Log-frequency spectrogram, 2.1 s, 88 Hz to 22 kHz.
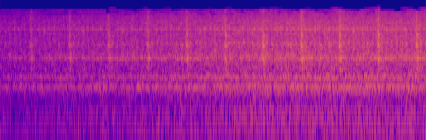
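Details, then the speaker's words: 2008 Chevrolet Tahoe 5.3 V8, 2WD, with active fuel management: sharp, even tick about five times a second at idle from a collapsed lifter; the tick goes away when revved and returns after restart once oil pressure bleeds down. "Unfortunately, this motor has the active fuel management and it does have a collapsed lifter."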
